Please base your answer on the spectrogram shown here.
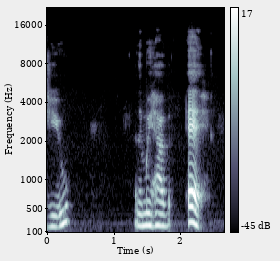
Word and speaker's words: et: And then we have eh. Eh, again, silent T at the end.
